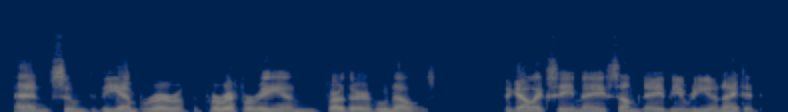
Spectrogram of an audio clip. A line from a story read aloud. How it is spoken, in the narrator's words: Venus added blandly at the pause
